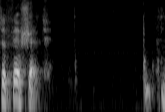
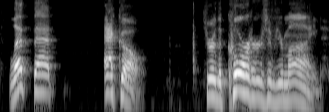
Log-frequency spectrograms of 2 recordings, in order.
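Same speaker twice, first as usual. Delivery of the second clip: higher, louder challenging preaching; emphatic preaching; 4 semitones higher, 5 dB louder than usual. Acted. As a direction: press the question on them.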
